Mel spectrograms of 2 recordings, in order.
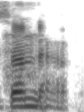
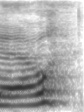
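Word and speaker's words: Sendou: Yeah, it's literally just a case of Sendo. I know. I know it's wrong and I know I pronounce it wrong. It's Sendo. And I try to pronounce it Sendo, but it's just when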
